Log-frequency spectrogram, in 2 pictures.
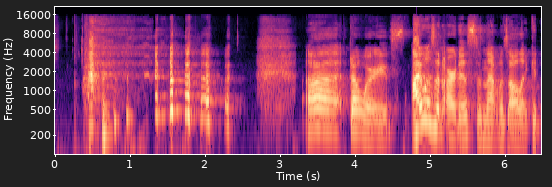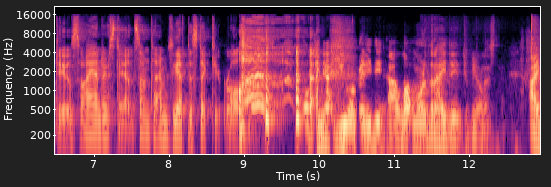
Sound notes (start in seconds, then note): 0.4 laughter; 8.9 laughs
